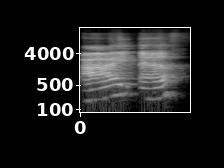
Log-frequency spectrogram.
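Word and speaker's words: IFTTT: way of saying it it has to rhyme with gift so it's if so you whatever okay it's if with three T's okay and it if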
